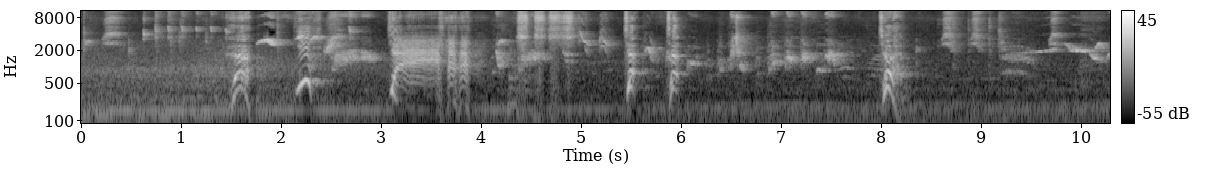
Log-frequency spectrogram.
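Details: Long-tailed Aceh white-rumped shama in varied song with fill-in phrases: scattered sharp downward-stroked notes, short whistles and harsh bursts separated by brief pauses.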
